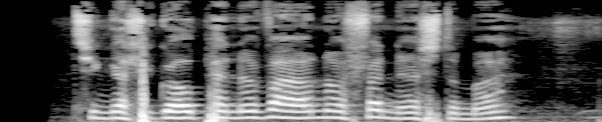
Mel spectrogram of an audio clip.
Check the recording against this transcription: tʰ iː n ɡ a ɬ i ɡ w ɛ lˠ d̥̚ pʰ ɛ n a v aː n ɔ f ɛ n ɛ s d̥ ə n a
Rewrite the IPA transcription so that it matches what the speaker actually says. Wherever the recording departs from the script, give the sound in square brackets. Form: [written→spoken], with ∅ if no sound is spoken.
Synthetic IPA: tʰ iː n ɡ a ɬ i ɡ w ɛ lˠ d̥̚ pʰ ɛ n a v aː n ɔ f ɛ n ɛ s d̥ ə [n→m] a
